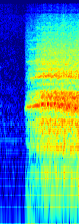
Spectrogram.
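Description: A horse gives a loud, quavering neigh that starts abruptly and holds steady.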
